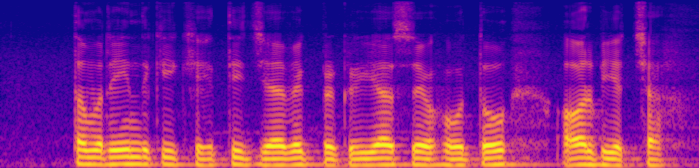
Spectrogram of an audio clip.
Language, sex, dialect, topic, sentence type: Hindi, male, Kanauji Braj Bhasha, agriculture, statement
